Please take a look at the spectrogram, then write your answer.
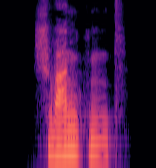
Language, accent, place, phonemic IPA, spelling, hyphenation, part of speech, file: German, Germany, Berlin, /ˈʃvaŋkn̩t/, schwankend, schwan‧kend, verb / adjective, De-schwankend.ogg
- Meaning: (verb) present participle of schwanken; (adjective) 1. unsteady, unstable, wobbly, wobbling, fluctuating, floating, swaying, tottering 2. changing, varying, variable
